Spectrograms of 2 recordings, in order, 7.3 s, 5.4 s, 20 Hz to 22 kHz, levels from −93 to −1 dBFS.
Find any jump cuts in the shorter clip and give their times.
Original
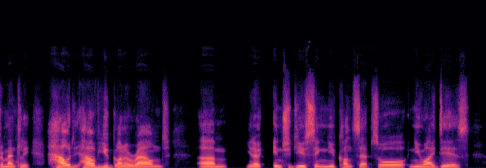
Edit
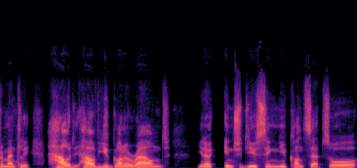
2.8 s

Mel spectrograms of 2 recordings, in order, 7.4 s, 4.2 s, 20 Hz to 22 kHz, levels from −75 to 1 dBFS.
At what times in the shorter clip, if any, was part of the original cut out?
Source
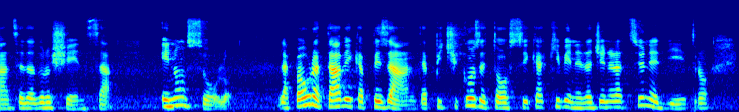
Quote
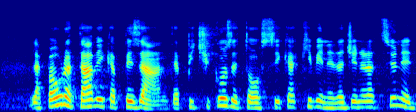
none

